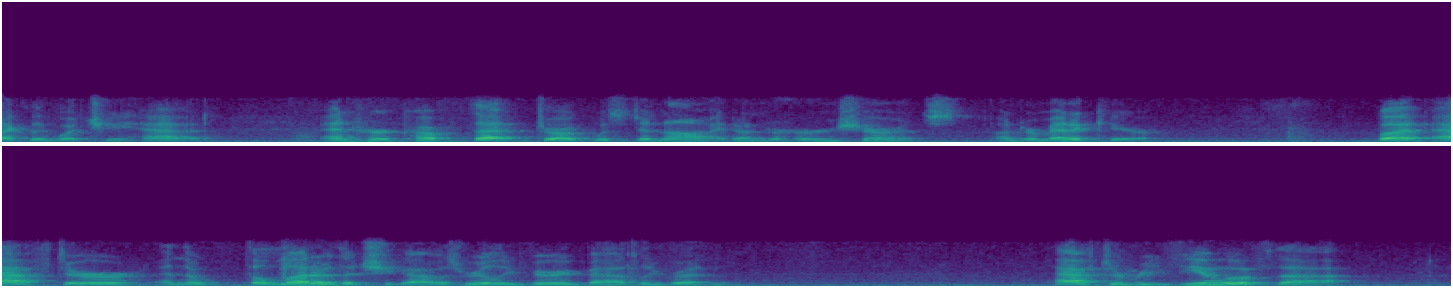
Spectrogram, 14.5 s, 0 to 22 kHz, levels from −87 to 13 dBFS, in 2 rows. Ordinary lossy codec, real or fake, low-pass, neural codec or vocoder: Opus, 32 kbps; real; 7.2 kHz; none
